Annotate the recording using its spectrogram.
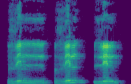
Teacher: ویل یومئذ ذال کے بعد دو لام ہے، ذال کے نیچے تنوین دو زیر ہے، اس کے بعد دو لام ہے، تشدید والا بھی ہے اور ساکن بھی ہے، تو ذال کو لام مشدد کے ساتھ ملائیں گے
